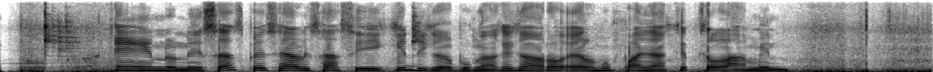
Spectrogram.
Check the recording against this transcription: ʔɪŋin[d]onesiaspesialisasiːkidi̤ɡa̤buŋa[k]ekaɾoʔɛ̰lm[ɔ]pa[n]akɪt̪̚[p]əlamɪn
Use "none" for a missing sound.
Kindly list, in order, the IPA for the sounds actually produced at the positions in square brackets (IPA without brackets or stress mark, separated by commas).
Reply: d, k, u, ɲ, k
